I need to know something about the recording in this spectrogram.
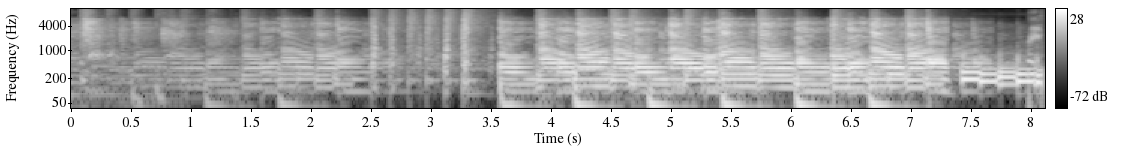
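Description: Live rock band playing an instrumental passage led by electric guitar, with no singing. About three and a half seconds in, the music comes in louder and fuller, with bass and a steady low beat.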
